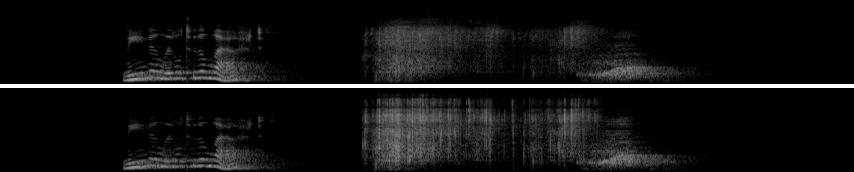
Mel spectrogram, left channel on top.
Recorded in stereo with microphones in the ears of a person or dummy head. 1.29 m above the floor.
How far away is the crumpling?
About 0.9 m.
